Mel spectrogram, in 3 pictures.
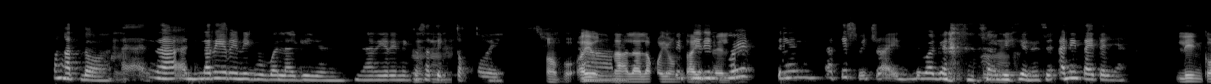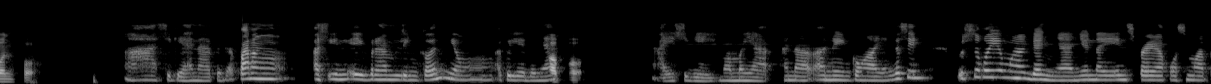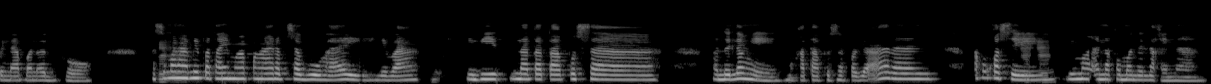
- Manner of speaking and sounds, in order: chuckle; tapping
- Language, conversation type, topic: Filipino, unstructured, Ano ang pinakamahalagang hakbang para makamit ang iyong mga pangarap?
